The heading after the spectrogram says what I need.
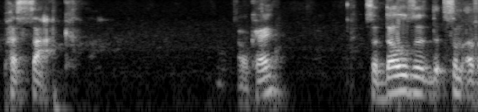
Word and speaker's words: Pesach: So Passover is Pesach. So it's going to be P-A-S-A-C-H. And it's pronounced Pesach.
